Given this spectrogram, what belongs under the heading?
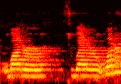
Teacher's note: usually in American English, when the T is between two vowels, the T need to change into D. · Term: change T to d, change T to D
